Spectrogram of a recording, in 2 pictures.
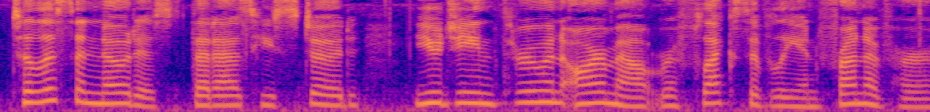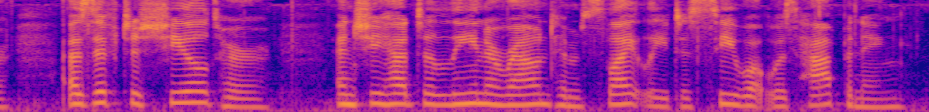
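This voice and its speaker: A woman's voice: fairly high pitch, brisk, low-quality recording. A woman reading scripted story narration as the narrator of an audio drama.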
